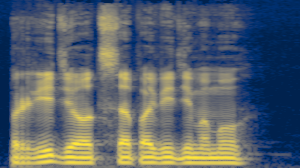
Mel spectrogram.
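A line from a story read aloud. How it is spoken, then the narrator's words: Grim chuckle. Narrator (Russian): мрачно усмехнулся Джон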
